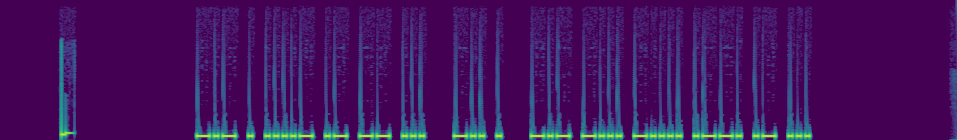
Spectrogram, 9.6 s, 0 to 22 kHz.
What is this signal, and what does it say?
Morse code, heard as a keyed tone, about 28 wpm, 700 Hz. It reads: KE4AMS DE KB6PAS
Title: USA Callsign DE Callsign 28wpm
